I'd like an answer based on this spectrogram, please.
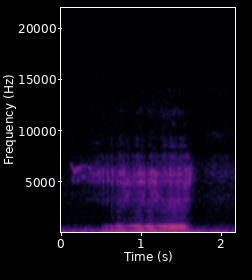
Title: Appleboo -French Bulldog Snores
